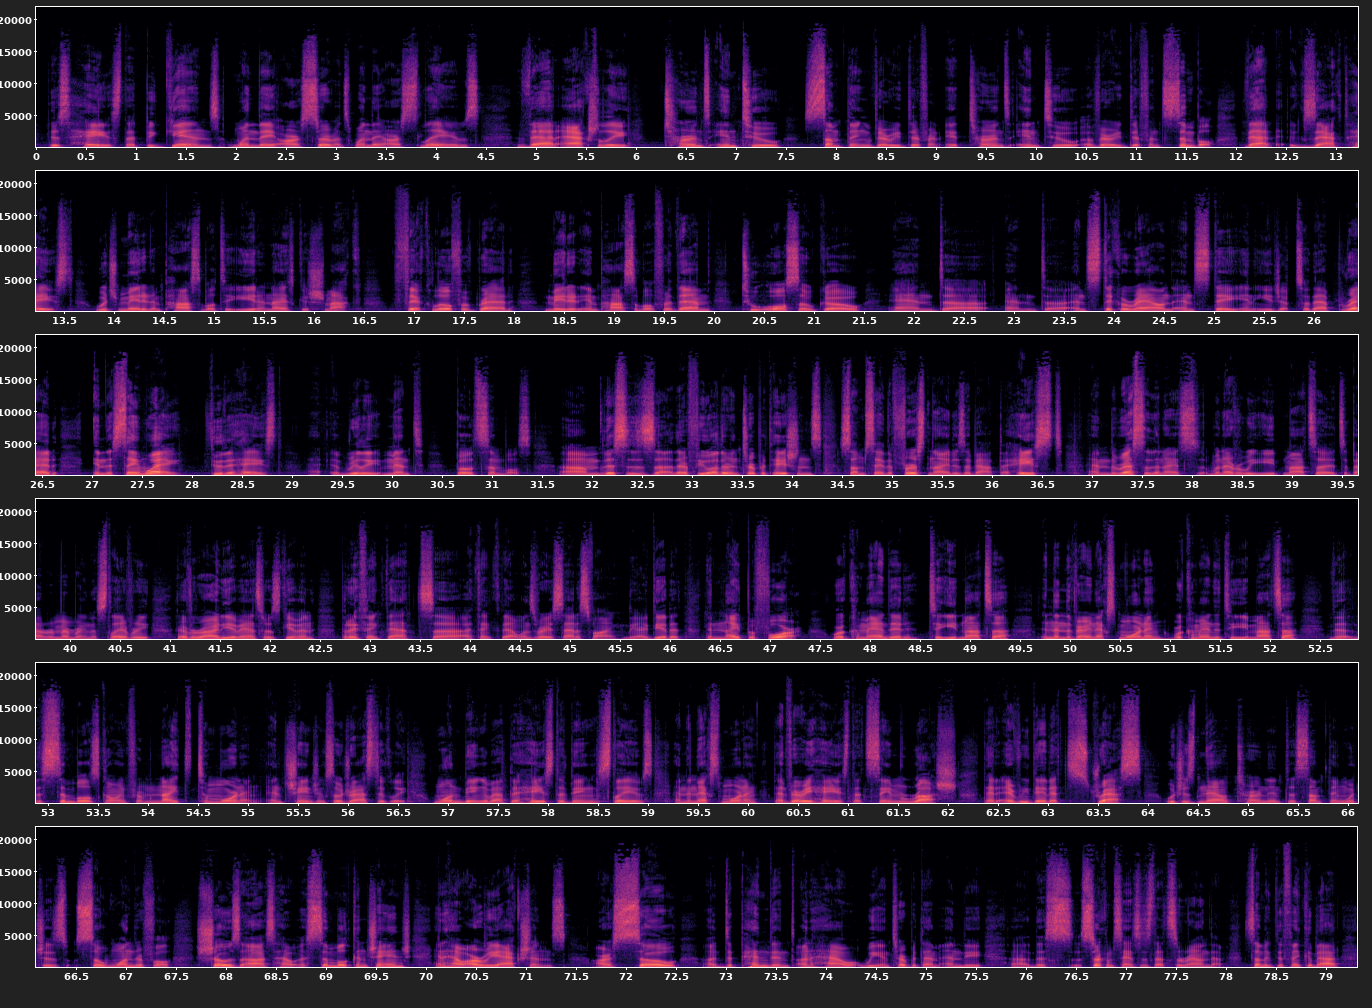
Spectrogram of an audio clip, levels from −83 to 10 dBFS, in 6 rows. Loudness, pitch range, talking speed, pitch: -27 LUFS, 100-130 Hz, 170 wpm, 110 Hz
